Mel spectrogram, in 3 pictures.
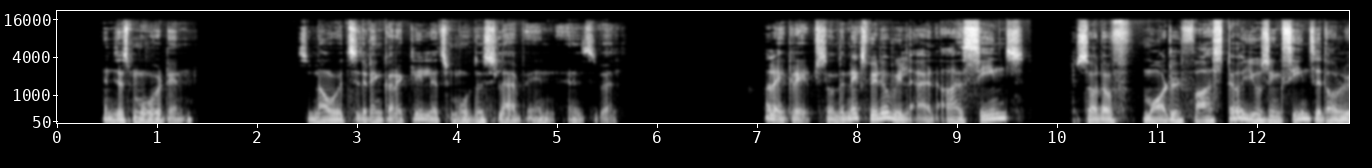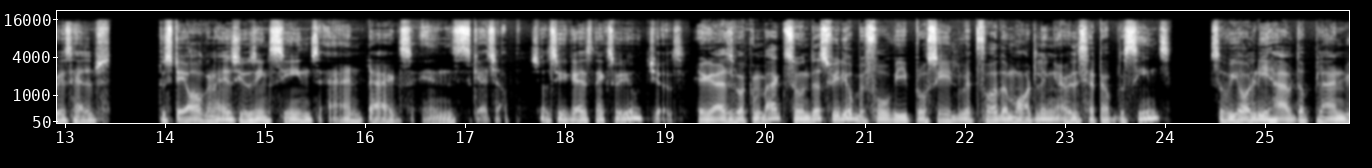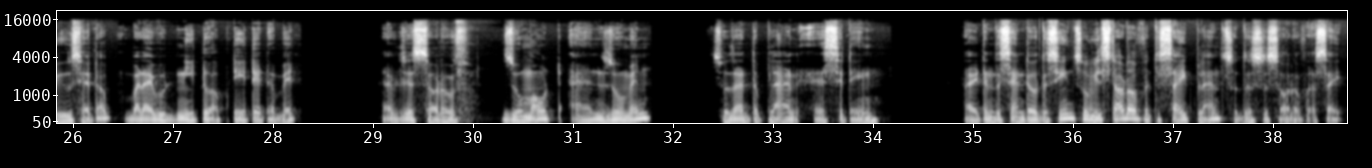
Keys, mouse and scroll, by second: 0.3 shift+click, 0.8 middle click, 2.8 space, 3.5 m, 5.2 shift+click, 5.5 scroll down 1, 5.6 space, 5.9 middle click, 7.7 middle click, 8.0 space, 8.3 middle click, 15.8-16.9 scroll up 1, 16.9 middle click, 19.7 middle click, 20.3-20.7 scroll down 7, 20.9-21.8 scroll up 6, 21.8 middle click, 22.4 middle click, 23.0-23.7 scroll down 6, 26.4-27.9 scroll down 4, 27.9-28.3 scroll down 3, 28.3 scroll up 6, 28.7 scroll down 2, 29.6-30.4 scroll down 7, 30.4-31.0 scroll up 9, 31.2 scroll down 3, 32.6-33.1 scroll down 1, 33.1-33.9 scroll up 8, 33.9-35.1 scroll down 8, 35.1 scroll up 2, 36.0 scroll up 1, 36.3-38.7 scroll down 1.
